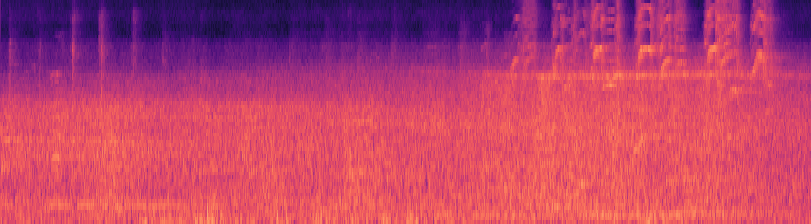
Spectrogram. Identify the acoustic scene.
residential area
